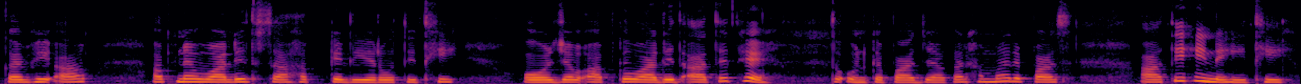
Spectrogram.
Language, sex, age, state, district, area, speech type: Urdu, female, 30-45, Delhi, South Delhi, urban, spontaneous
